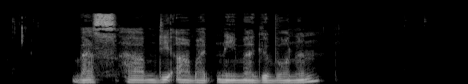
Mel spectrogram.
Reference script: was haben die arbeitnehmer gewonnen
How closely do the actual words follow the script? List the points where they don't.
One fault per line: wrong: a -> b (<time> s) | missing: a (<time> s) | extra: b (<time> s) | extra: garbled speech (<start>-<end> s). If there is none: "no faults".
no faults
